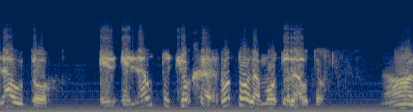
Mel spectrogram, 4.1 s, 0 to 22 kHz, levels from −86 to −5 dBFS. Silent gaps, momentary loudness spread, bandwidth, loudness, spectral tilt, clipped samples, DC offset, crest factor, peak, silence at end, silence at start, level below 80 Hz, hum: none; 13 LU; 11.5 kHz; -30 LUFS; -4 dB/octave; under 0.1%; under 0.1%; 14 dB; -18 dBFS; 0 s; 0 s; -50 dBFS; none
